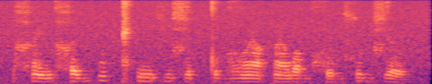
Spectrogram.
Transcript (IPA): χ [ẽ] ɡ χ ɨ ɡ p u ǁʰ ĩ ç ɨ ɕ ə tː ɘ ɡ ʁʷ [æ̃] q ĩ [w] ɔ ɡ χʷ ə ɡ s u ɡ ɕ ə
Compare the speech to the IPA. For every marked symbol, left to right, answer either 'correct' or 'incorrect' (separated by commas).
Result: correct, correct, correct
